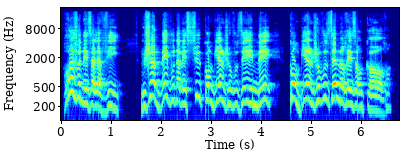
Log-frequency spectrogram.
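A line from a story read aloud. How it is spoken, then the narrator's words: Exclaimed. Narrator (French): s'écria-t-il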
